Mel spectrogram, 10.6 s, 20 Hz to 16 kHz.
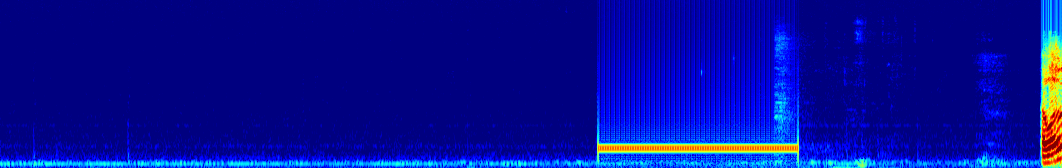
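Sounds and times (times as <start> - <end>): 
telephone dial tone after a disconnected call: 6.0 - 8.0
speech: 10.4 - 10.6.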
